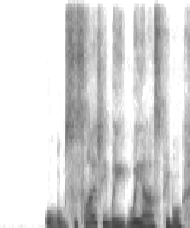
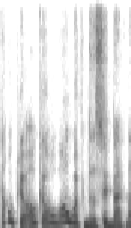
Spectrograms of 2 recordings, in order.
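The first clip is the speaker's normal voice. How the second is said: higher-pitched eager offer, settling at the end; eager volunteering; 7 semitones higher, faster than usual. Retold or imitated. Offering to go to the supermarket for partner, excitedly. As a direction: act out jumping at the chance. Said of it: "I get so excited in the supermarket".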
